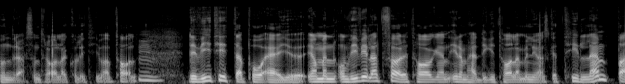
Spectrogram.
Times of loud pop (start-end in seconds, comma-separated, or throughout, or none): 0.52-0.55, 5.40-5.42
